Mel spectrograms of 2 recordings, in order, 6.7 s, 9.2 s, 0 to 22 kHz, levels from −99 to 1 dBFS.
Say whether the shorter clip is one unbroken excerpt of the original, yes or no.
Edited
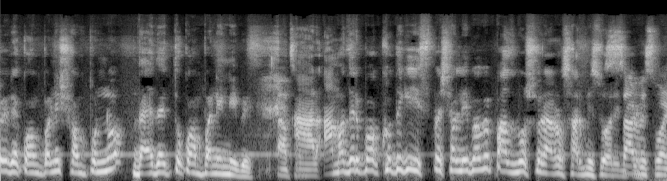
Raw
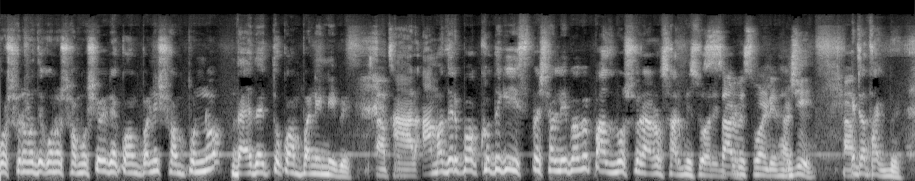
yes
